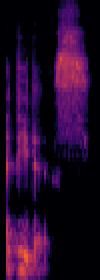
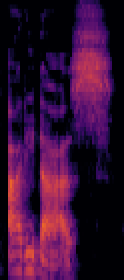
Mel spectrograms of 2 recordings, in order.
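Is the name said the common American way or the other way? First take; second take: American; other. First: It uses the common American pronunciation. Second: It uses the non-American pronunciation. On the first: The speaker calls it wrong. "Americans, ... not Adidas" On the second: The speaker calls it right. "it is Adidas"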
